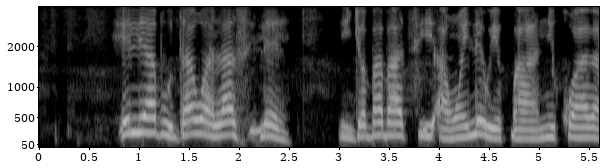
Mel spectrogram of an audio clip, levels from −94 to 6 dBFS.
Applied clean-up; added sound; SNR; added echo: none; none; none; none.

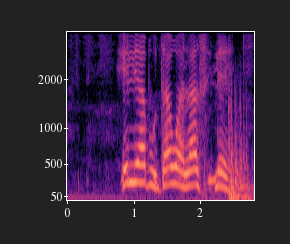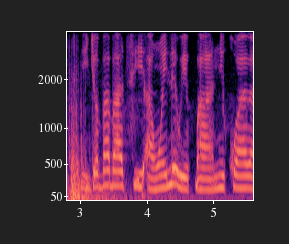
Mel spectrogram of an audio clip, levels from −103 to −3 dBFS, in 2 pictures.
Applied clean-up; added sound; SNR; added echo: none; Thump, thud; 11 dB; none.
